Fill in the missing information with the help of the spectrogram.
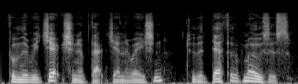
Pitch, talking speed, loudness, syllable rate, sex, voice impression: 115 Hz, 220 wpm, -18 LUFS, 6.5 syllables/s, male, very masculine, adult-like, slightly middle-aged, thick, slightly tensed, slightly weak, slightly dark, slightly soft, slightly muffled, slightly raspy, slightly cool, intellectual, slightly refreshing, slightly sincere, calm, mature, slightly friendly, slightly reassuring, unique, elegant, sweet, strict, slightly modest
